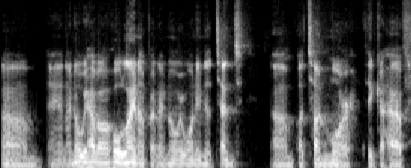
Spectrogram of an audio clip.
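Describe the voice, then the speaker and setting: A man with a very deep voice co-hosting a business podcast. He is hoarse, close to losing his voice, and rambles through his points with many fillers and restarts. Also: steady tone, a little fast. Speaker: podcast co-host. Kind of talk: casual business podcast chat. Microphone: studio mic.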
